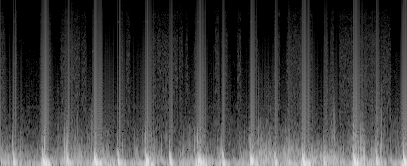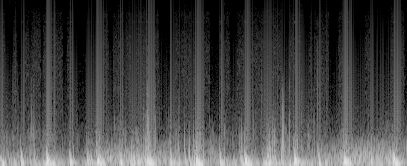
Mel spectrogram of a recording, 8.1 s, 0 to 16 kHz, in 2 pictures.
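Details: Fast heartbeat after exercising, with heavy breathing: strong, quick, regular low thumps at roughly 120 a minute.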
